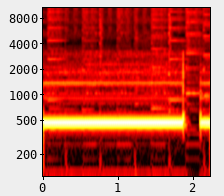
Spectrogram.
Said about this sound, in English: The phone began to ring.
